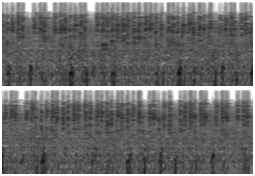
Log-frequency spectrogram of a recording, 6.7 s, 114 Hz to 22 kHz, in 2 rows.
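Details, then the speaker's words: 1975 Harley XLH Ironhead Sportster V-twin, fresh rebuild, first start outdoors on a temporary lawnmower gas tank: slow even thumping pulses at steady idle under outdoor hiss; oil return established, oil pump working, normal idle. "Oil return has been established, so the oil pump is working. Good to go."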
